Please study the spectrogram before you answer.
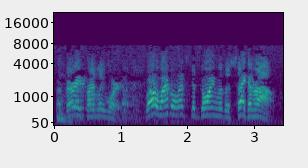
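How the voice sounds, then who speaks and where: Male comic quiz co-host, 1940s radio, high pitch, wisecracker, dull lo-fi sound. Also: lively intonation, a little fast. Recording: muffled old radio broadcast, faint noise.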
